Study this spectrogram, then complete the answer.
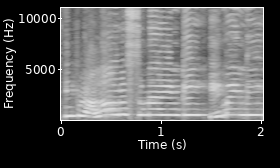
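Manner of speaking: high-pitched innocent surprise; acted worried questioning; feigned alarm. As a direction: ask as if bewildered by the fuss. Reacts to mother-in-law's screaming.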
